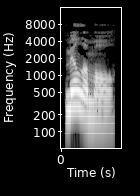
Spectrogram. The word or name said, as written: millimole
